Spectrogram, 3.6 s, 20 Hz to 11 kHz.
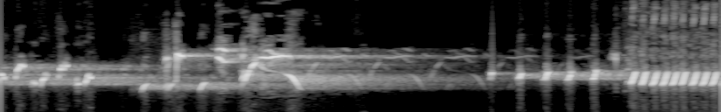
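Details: A European goldfinch from a rare recording dated 1985 gives quick twittering notes and slurred whistles, a pause, a few soft chirps, then a fast, even, buzzing trill at the end.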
